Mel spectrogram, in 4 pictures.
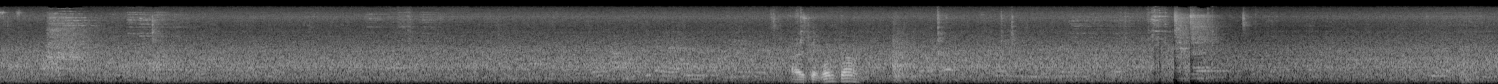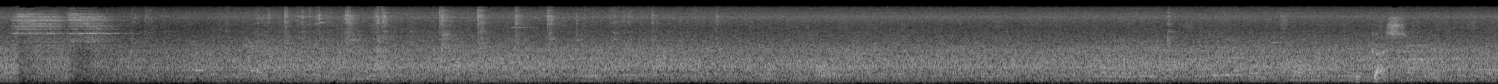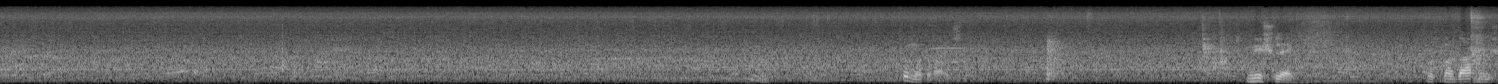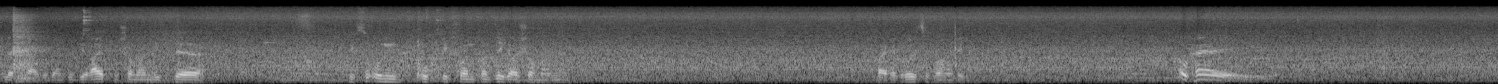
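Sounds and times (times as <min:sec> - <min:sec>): steady workshop hiss: 0:00.0 - 0:59.9.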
